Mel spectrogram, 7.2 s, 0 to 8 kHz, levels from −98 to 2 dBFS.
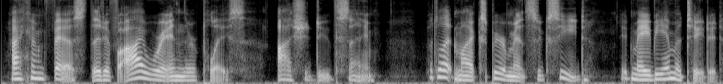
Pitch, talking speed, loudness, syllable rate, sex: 170 Hz, 190 wpm, -21 LUFS, 5.5 syllables/s, female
